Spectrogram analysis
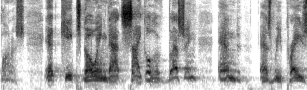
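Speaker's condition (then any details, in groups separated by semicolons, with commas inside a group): Hoarseness after vocal cord surgery; hoarse voice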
